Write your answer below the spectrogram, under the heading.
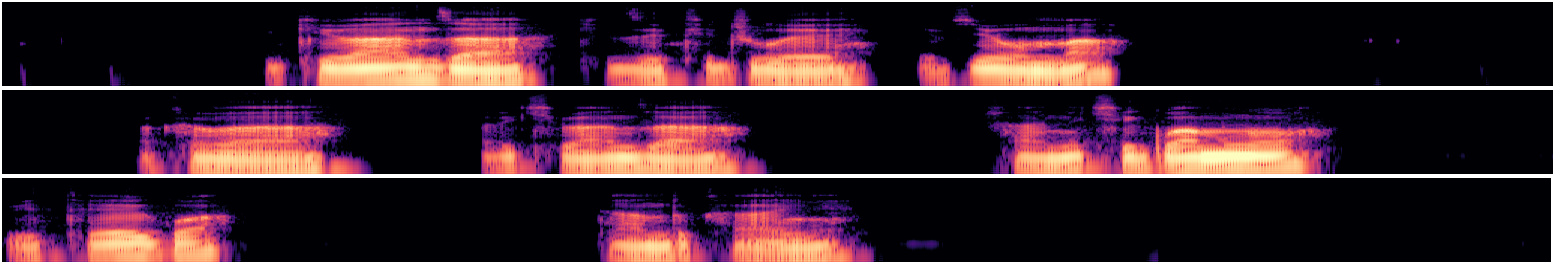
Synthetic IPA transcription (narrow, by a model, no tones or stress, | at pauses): ikʰiβaːnzakʰizitʰid͡ʒɡwe̞ivjuːma | akʰaβa | aɾikʰiβaːnza | t͡ʃaːnikʰiɡwamŋo̞ | iβitʰe̞ɡwa | βitʰaːndukʰa̰ɲe̞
